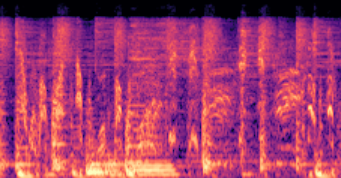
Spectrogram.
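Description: Hip hop track: a drum beat with turntable scratching over it.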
